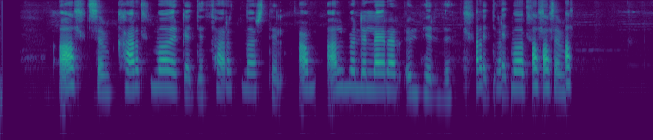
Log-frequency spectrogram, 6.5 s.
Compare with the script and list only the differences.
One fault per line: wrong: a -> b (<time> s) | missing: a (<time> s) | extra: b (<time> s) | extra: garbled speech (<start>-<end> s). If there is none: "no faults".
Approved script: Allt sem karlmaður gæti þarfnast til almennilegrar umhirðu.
extra: garbled speech (4.6-5.7 s)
